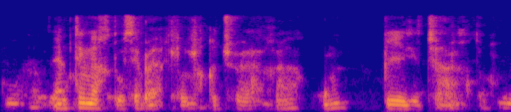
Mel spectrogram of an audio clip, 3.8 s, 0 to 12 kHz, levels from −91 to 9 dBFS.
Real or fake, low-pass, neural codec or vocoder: fake; 7.2 kHz; codec, 16 kHz, 2 kbps, FunCodec, trained on Chinese and English, 25 frames a second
